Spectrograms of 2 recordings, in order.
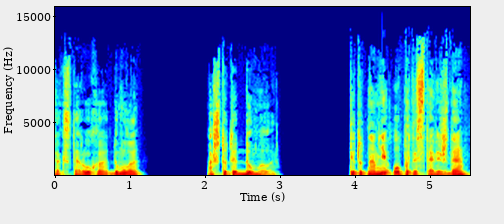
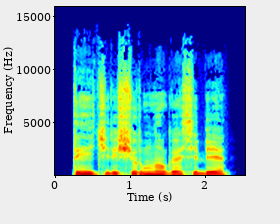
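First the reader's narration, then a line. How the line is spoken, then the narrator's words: Sleepy. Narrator (Russian): сонно начала Люда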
